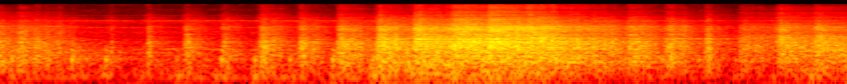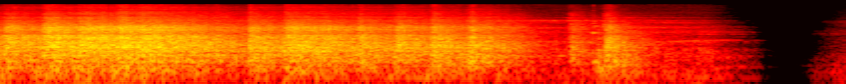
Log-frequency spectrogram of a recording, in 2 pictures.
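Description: Jeweller's soldering torch flame rushing while solder wire is melted into a joint on a gold piece; the noise swells twice and fades away near the end.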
